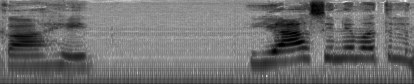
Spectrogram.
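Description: Steady electrical mains hum and buzz under a woman's voice. It is heard on its own in a short pause between her phrases, then her voice comes back.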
